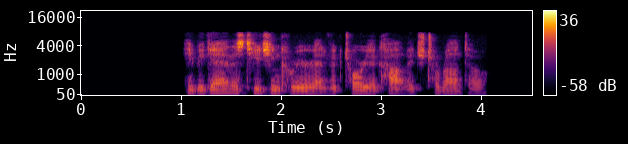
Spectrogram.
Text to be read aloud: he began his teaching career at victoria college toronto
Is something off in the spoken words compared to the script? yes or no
no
